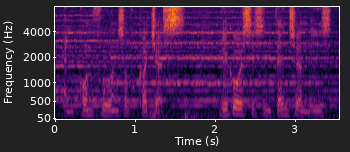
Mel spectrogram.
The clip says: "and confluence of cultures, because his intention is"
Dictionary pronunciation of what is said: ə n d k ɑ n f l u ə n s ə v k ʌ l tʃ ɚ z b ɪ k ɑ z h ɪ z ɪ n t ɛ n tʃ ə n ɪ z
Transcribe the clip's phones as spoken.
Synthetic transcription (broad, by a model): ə n k ɑ n f l u ə n s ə f k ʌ tʃ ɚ s b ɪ k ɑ s h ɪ s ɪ n t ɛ n ʃ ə n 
